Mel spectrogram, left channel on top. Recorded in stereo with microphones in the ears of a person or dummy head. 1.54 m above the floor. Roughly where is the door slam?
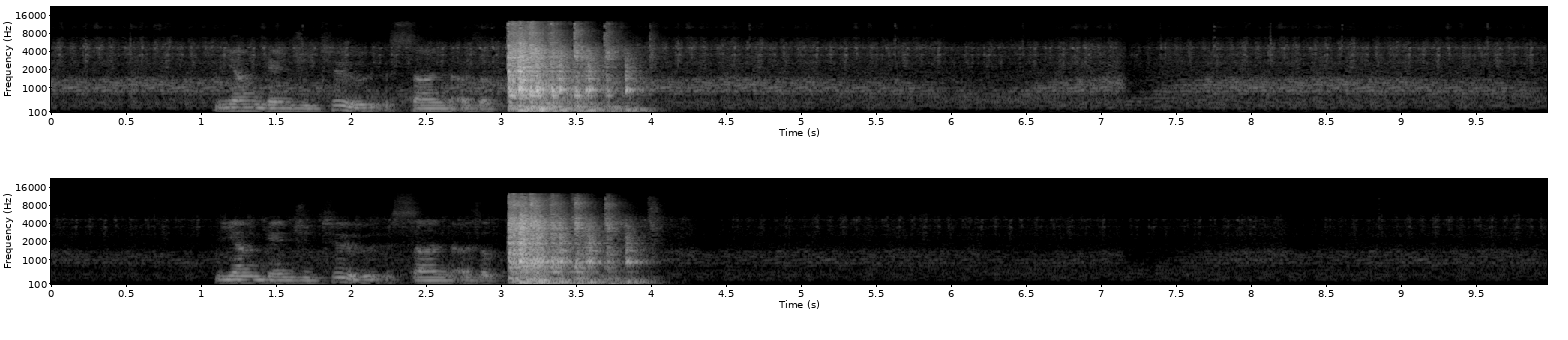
Left.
